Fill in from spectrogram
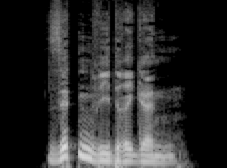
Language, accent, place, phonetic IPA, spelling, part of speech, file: German, Germany, Berlin, [ˈzɪtn̩ˌviːdʁɪɡn̩], sittenwidrigen, adjective, De-sittenwidrigen.ogg
- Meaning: inflection of sittenwidrig: 1. strong genitive masculine/neuter singular 2. weak/mixed genitive/dative all-gender singular 3. strong/weak/mixed accusative masculine singular 4. strong dative plural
